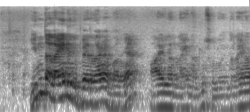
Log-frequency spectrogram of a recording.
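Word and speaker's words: Euler: இது வந்து யூலர் line அப்படிங்கிற மாதிரி இருக்கும். பட் ப்ரொனவுன்ஸ் பண்ணும்போது ஆயிலர் லைன் அப்படின்னு தான் நம்ம படிக்கிறோம். சரிங்களா?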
